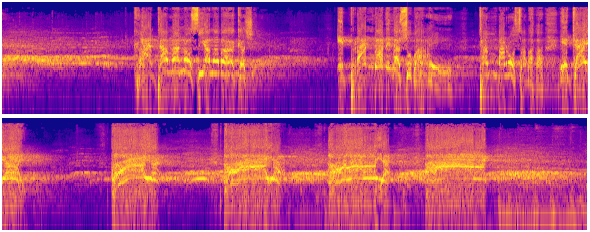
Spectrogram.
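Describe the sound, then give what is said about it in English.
A crowd of people shouts and yells together in loud, repeated surges, with voices overlapping into a roaring din that rises and falls in bursts of a few seconds each. “And if you can shout wherever you are, the blessing of God is upon you.”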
